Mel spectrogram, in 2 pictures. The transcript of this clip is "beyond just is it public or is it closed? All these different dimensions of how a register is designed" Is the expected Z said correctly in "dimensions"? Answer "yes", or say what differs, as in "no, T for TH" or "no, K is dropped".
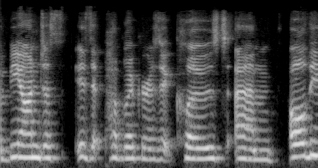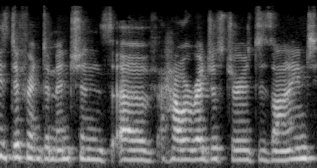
yes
